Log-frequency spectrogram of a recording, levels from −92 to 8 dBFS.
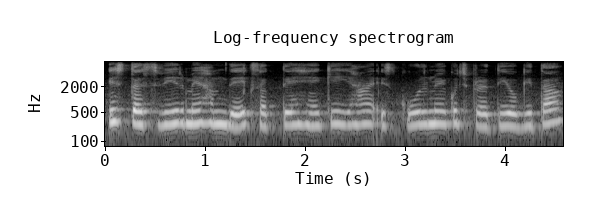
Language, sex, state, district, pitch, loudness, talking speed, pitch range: Hindi, female, Madhya Pradesh, Dhar, 255 Hz, -19 LUFS, 170 wpm, 235-265 Hz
